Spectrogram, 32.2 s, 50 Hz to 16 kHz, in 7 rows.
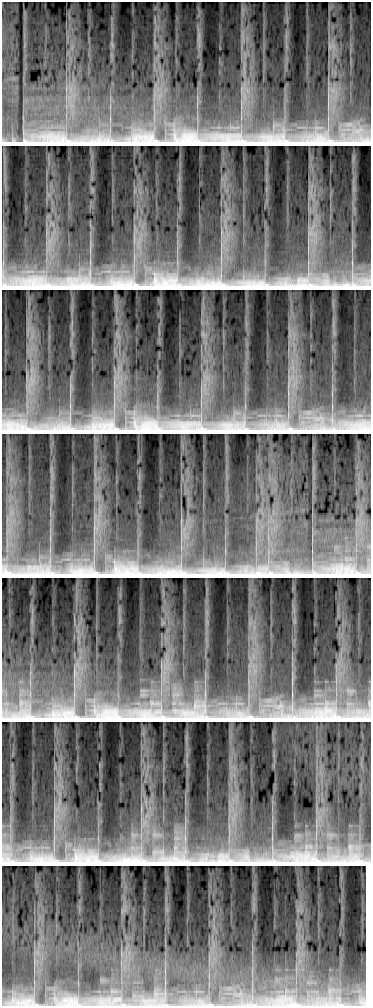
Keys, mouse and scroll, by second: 0.8-2.2 typing, 4.1 click, 4.7-5.5 typing, 5.0 click, 9.6 click, 11.8 click, 13.1 click, 15.4 click, 17.1 click, 19.3 click, 25.1-28.1 typing, 29.5 ..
